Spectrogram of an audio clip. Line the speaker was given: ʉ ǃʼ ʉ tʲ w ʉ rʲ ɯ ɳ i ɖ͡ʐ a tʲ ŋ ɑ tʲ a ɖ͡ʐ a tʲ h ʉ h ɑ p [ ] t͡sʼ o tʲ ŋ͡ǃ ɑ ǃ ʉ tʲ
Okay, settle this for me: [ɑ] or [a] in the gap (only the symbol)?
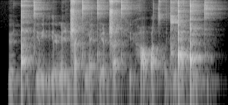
ɑ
